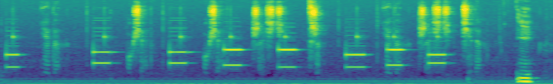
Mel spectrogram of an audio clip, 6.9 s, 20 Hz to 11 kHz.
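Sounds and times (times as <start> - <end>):
dual-pitch phone keypad DTMF tones dialing a number: 0.1 - 0.3, 1.2 - 1.5, 2.1 - 5.7
speech: 6.5 - 6.8.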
